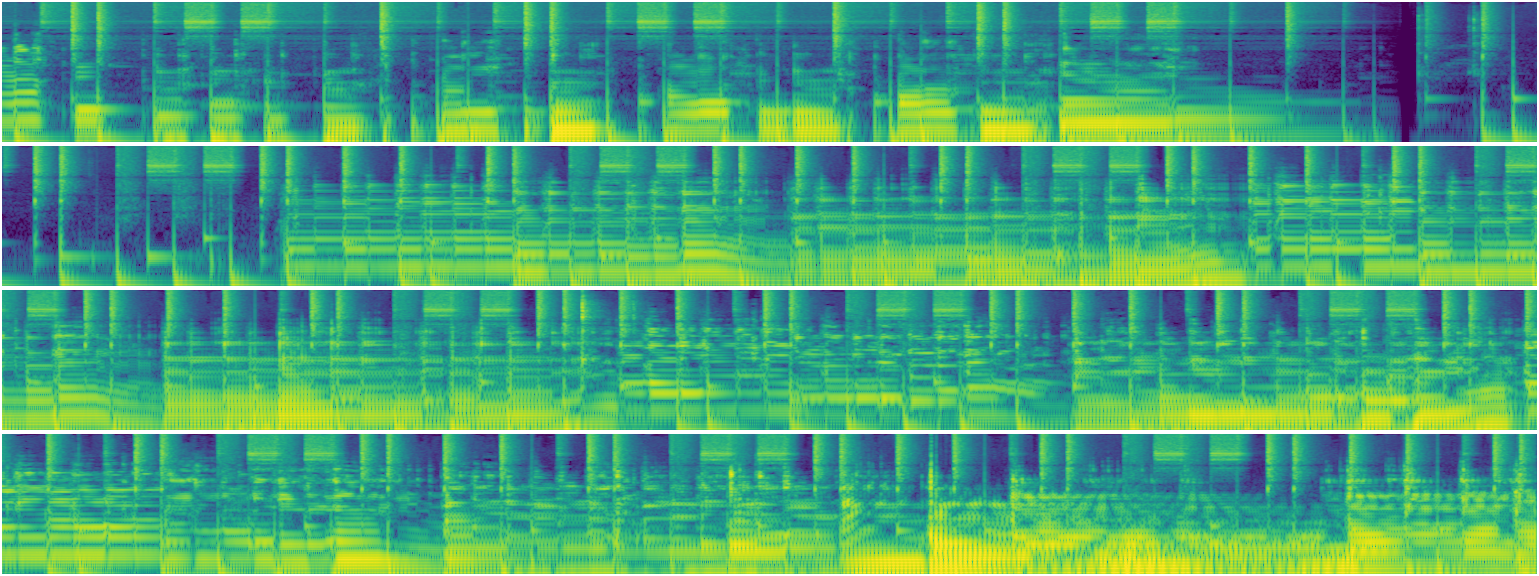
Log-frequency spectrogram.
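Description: Electric bass with Nordstrand Big Single pickups played through an Electro-Harmonix Stereo Electric Mistress flanger/chorus pedal, its tone moving with a sweeping flanger. A fingerstyle line breaks off about a fifth of the way in, and after a short pause picked notes begin.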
